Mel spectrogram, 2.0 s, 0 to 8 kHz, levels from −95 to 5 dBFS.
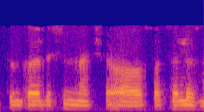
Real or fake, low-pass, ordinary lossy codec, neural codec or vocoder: real; 7.2 kHz; AAC, 16 kbps; none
